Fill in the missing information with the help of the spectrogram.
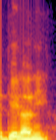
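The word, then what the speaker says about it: Gilani: नाम सैयद अब्दुल कादिर गलानी ब्रैकेट में इन्होने जलानी लिखा है क्योंकि बाज लोग इसको गेलान प्रोनाउंस करते हैं गेलानी और बाज लोग इसको जिलान प्रोनाउंस करते हैं जलानी लिखते हैं कि ये सैयद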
